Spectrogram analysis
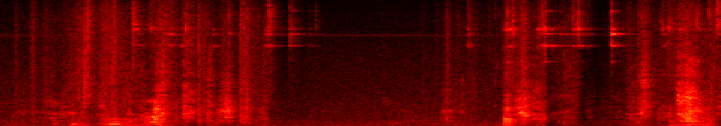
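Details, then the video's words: German Shepherd and Siberian Husky in a play fight, giving short growls and yips in two bouts separated by a quiet pause, with scuffling noise. "German Shepard vs. Siberian Husky"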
